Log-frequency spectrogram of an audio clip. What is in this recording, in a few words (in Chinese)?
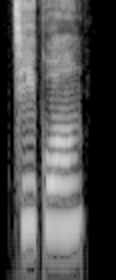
"激光", Chinese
